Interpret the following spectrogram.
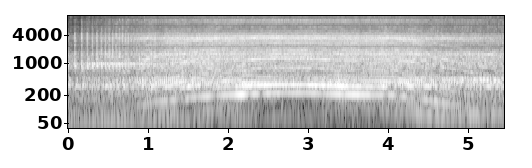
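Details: Yamaha Factor/YBR 125 single-cylinder revving in gear: light metallic rattle that lessens as revs rise; possibly the one-way starter clutch in the electric start assembly; starter clutch rattle.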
